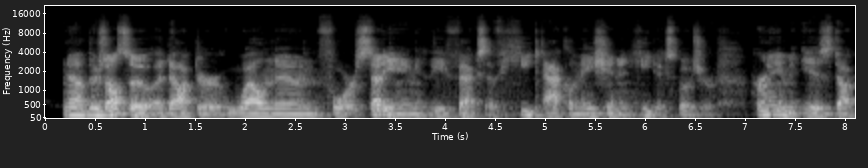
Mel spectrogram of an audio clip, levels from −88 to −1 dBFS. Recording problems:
off-mic speech; far
room echo; very slight; dies away in 0.2 s

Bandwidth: 15 kHz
